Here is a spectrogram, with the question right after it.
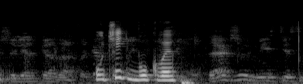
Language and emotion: Russian, neutral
